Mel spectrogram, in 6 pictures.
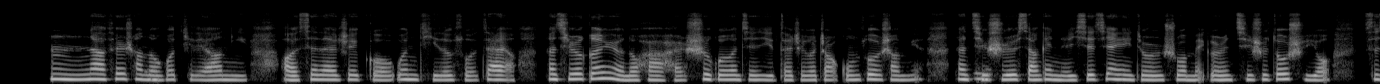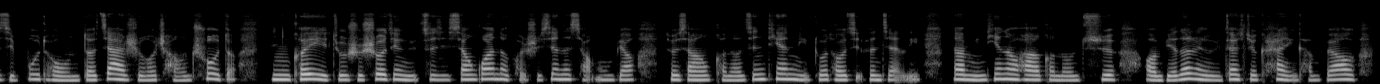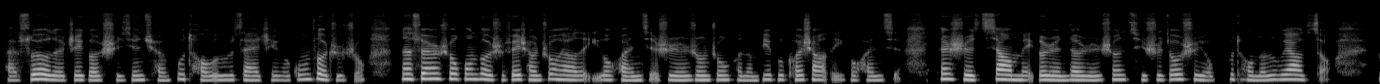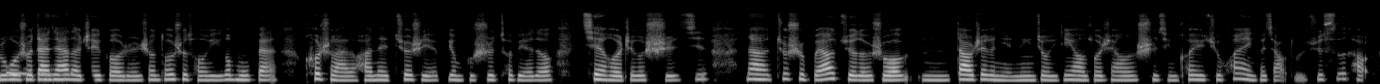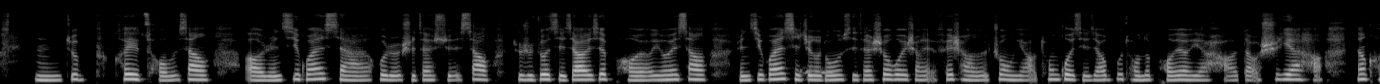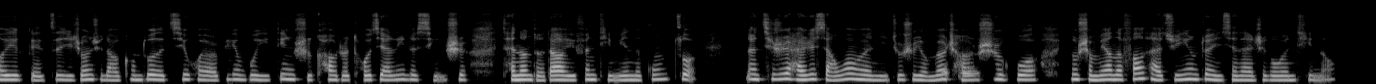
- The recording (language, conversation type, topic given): Chinese, advice, 你会因为和同龄人比较而觉得自己的自我价值感下降吗？
- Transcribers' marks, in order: teeth sucking; teeth sucking; teeth sucking; teeth sucking; unintelligible speech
